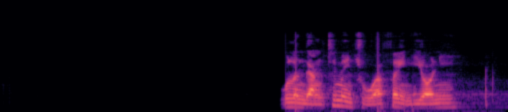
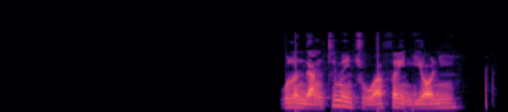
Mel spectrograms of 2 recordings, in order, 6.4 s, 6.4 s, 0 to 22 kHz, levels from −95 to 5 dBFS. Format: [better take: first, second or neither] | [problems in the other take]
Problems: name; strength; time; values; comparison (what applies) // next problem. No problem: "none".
second | room echo; dies away in 1 s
